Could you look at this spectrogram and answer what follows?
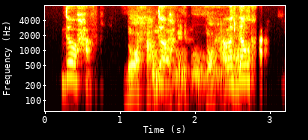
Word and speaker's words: دوحة: How do you say, what's the proper pronunciation of Doha in Arabic? دوحة.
